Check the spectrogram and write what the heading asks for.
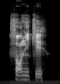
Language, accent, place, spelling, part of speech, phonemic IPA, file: French, France, Lyon, forniquer, verb, /fɔʁ.ni.ke/, LL-Q150 (fra)-forniquer.wav
- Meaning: to fornicate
